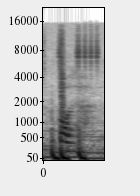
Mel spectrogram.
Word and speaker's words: hola: Alright, so first things first is hello, which in Spanish is hola. Hola. The H's have a silent sound in the beginning of the word.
